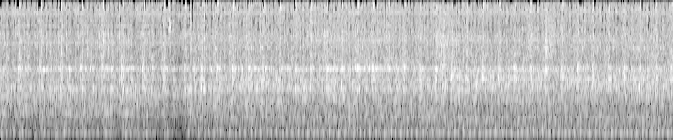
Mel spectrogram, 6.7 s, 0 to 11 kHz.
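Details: Kawasaki Vulcan 900 V-twin at steady idle with light, quick ticking over the beat and no knocking. The tick has been present since 1,000 miles, is on every VN900, and is normal.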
